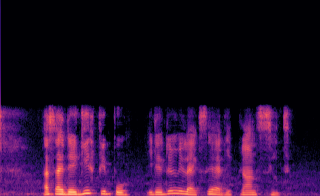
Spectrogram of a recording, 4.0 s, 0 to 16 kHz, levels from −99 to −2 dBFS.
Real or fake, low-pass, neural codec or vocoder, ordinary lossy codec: fake; 7.2 kHz; codec, 16 kHz, 4 kbps, FunCodec, trained on LibriTTS, 50 frames a second; none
